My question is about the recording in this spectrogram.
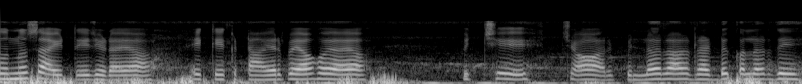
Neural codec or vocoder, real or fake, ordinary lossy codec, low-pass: none; real; none; none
